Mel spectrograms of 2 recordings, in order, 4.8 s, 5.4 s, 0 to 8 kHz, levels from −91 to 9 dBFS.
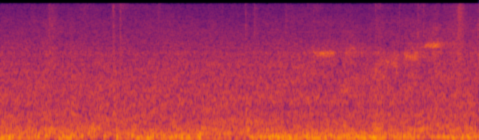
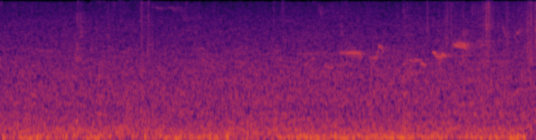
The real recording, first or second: second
